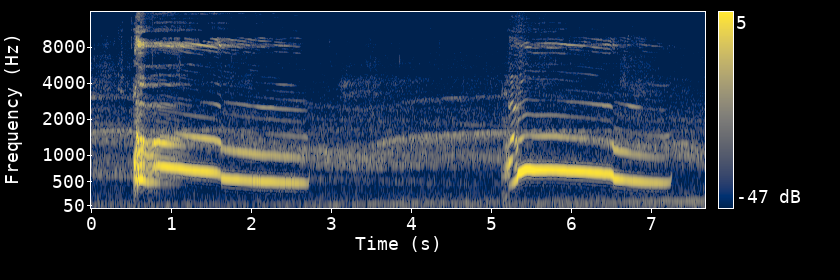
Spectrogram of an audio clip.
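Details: A Basenji cross Corgi dog howls at a fire truck: two long howls about five seconds apart, each starting with a harsh burst, holding a steady tone, then sliding down a step before ending.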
